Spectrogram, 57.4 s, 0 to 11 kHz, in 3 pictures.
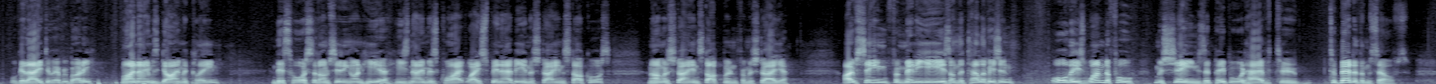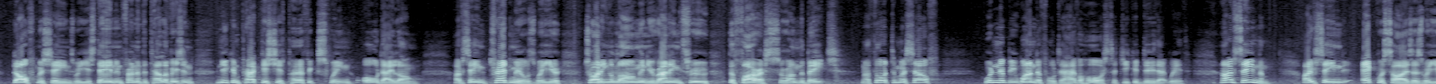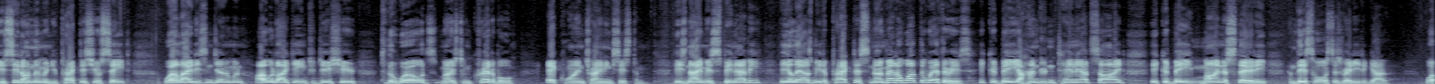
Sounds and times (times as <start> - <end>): Speech: 0.0 - 3.0, 3.7 - 10.6, 11.3 - 18.8, 19.4 - 57.4.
